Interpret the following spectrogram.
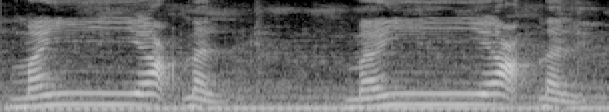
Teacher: Nah, idgham bi gunnah ini terjadi apabila nun sukun atau tanwin bertemu dengan huruf mim, nun, waw, dan ya. Cara membacanya yaitu dengan menggunakan gunnah 1/2 alif.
